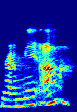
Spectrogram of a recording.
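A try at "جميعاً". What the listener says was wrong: Nahnu sebutan jami'an tu kan, sebutan habis. Habis, jami'an. Macam syukran, aiban. Sebut habis, nahnu jami'an, ataina.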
